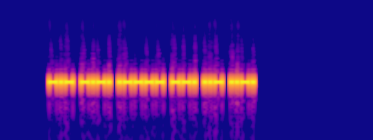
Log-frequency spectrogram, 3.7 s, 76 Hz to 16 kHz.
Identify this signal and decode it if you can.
Morse code, heard as a keyed tone, about 41 wpm, 700 Hz. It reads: KC1GUF
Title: USA Call Signs - 6 Characters - 4x Character Spacing - 45wpm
